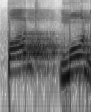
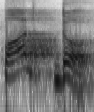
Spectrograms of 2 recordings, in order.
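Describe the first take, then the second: First: The second syllable starts with an m sound. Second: The d sound is doubled; no m is heard. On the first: The speaker calls it wrong. "পদ মো না" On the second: The speaker calls it right. "দটা double হয়ে যাবে"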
